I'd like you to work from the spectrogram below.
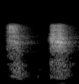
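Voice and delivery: "Ch, ch." whispered, voiceless bursts; ch sound. Shown as a demonstration. Teacher demonstrating the voiceless ch sound. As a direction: puff out the ch with no voice. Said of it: "What about this?".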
